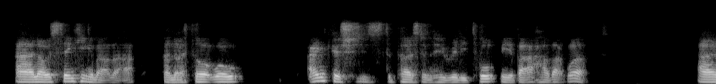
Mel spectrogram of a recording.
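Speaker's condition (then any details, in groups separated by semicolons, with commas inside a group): No condition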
